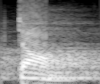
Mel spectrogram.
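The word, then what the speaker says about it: tomb: कॉम कॉम आगे है टी ओ एम बी यहां पर भी एम के बाद बी आया है तो इसमें भी जो है बी साइलेंट होगा और इसका सही उच्चारण होगा टॉम आगे है एल आई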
